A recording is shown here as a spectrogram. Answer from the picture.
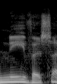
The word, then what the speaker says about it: Nevis: The chief offsite correspondent wants me to tell you it's pronounced Nevis. I don't know what you said. – I said Nevis. Sorry. – That's Nevis. – Nevis. Okay. – Hey, thanks for knowing that, offsite dorky man. Good. – Mm-hmm. No, it's Nevis. It's Nevis. We're fact-based. – N-E-V-I-S. That's a weird pronunciation. You think it'd have two E's.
